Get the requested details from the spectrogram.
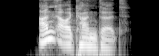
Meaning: second-person plural dependent preterite of anerkennen
- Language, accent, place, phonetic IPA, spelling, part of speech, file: German, Germany, Berlin, [ˈanʔɛɐ̯ˌkantət], anerkanntet, verb, De-anerkanntet.ogg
